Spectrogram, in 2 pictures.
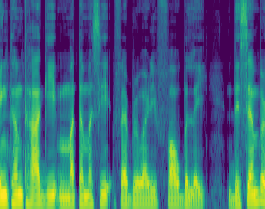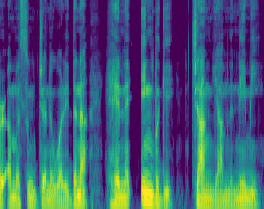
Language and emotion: Manipuri, neutral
